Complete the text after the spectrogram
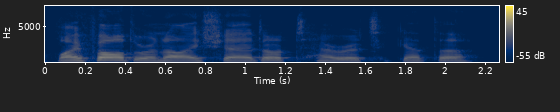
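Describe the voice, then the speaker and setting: A woman reading a children's novel aloud, narrating expressively with measured storytelling emphasis. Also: fairly low pitch, clean tone.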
